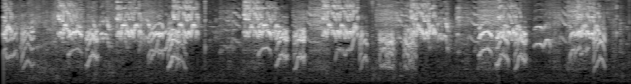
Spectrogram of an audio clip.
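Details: Young parakeets being hand-fed give harsh, raspy squawks in rapid bursts, one after another with barely a pause, high-pitched and insistent as they beg for food.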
